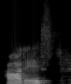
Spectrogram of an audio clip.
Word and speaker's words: Hades: me haiti is why i'm told the proper greek pronunciation is artist and her sisters were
